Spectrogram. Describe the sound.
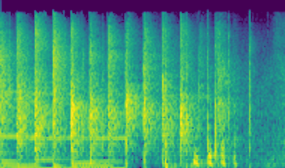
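A short burst of hand clapping, a dozen or so sharp, fairly regular claps from a small group applauding a performer for his acting, with some low murmuring voices underneath that fade as the clapping thins out.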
